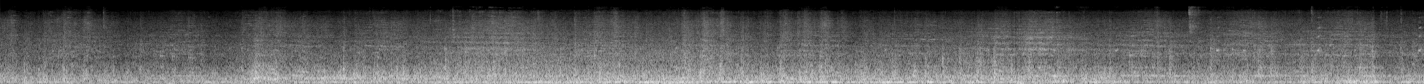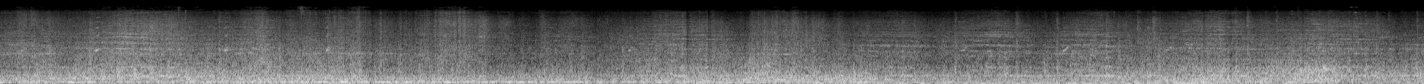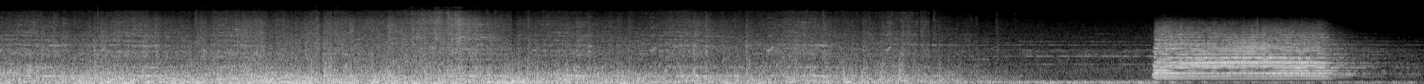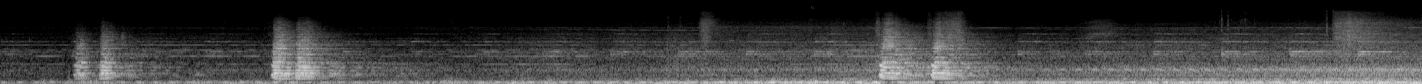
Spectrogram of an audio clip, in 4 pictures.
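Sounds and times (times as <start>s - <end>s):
train wheels rumbling on rails: 0.0s - 56.9s
locomotive air horn blasts: 40.0s - 42.6s, 43.4s - 44.5s, 45.4s - 46.5s, 51.5s - 52.6s.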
